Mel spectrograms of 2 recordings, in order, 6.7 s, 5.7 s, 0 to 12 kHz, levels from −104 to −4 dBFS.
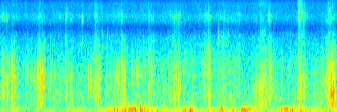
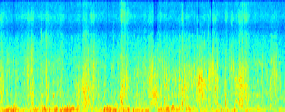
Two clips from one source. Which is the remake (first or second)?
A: second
